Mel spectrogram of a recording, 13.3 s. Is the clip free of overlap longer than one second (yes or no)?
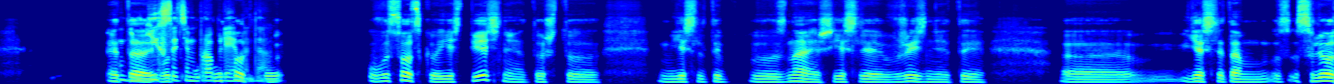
no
